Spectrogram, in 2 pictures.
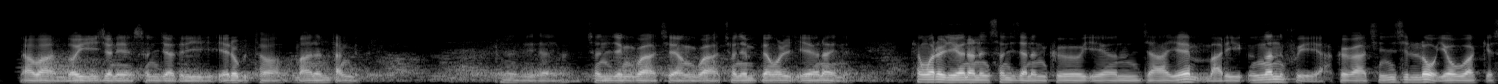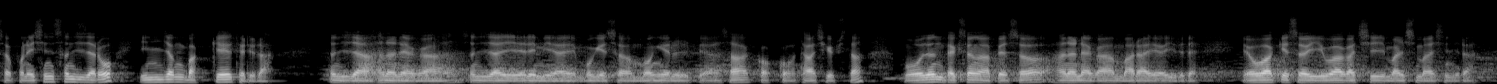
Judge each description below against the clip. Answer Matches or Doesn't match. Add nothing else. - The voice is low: Matches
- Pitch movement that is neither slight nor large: Doesn't match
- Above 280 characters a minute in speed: Matches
